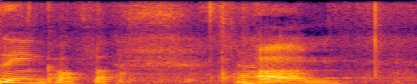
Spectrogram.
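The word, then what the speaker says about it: Eoin Colfer: However you pronounce his name. It is Ian Colfer.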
